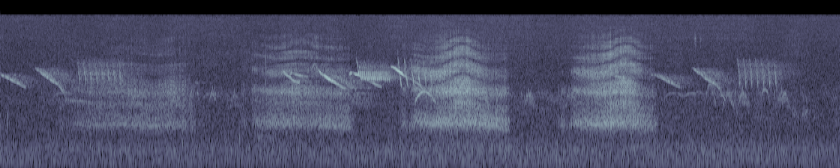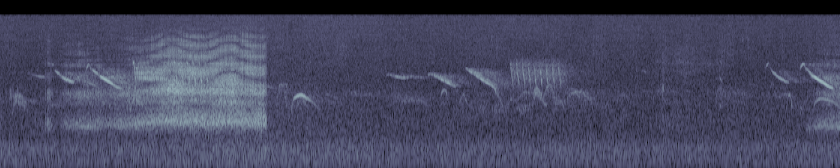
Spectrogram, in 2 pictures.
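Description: Large wading birds call with loud, harsh, metallic honks in repeated bursts.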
